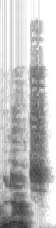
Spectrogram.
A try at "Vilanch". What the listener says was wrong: How do you say chess? It's not cess, it's chess. You have to pronounce the CH. So Bruce Vilanch.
